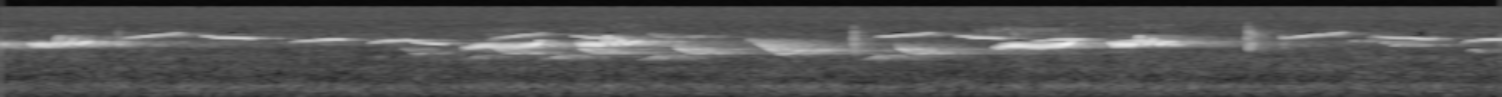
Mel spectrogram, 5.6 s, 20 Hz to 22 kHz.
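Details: Male Blue-and-white flycatcher singing on the Mizusawa forest road in Tanzawa, Japan, 8 June 2020; dense, continuous flow of clear whistled and warbled notes with brief high clicks, steady background hiss beneath.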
